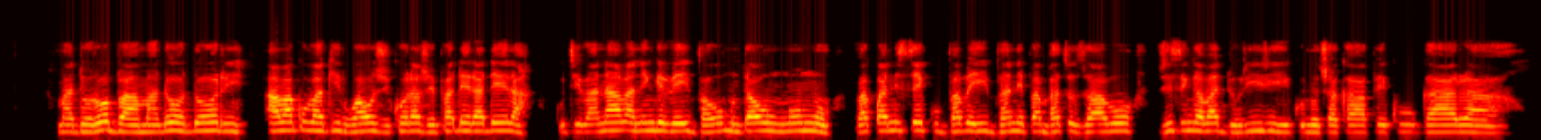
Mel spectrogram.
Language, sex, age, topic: Ndau, female, 25-35, education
